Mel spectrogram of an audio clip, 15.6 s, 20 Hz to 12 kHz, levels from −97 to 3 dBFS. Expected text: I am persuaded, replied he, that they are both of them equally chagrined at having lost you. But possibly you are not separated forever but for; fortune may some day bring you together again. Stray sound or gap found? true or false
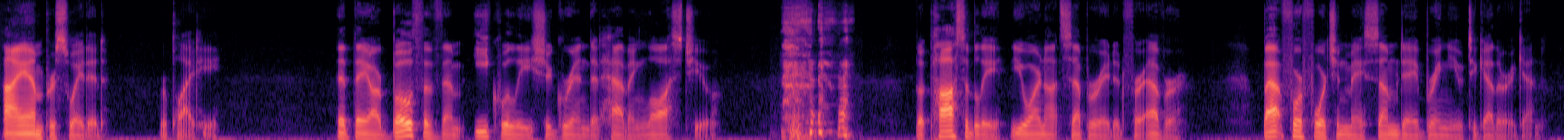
true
